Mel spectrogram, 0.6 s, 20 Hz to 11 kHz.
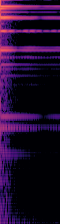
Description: Tring, Boss DR660, perc

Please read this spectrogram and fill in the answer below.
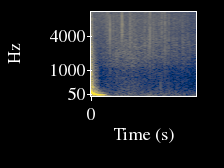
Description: kick; eddyflux; crate bd; dough-samples

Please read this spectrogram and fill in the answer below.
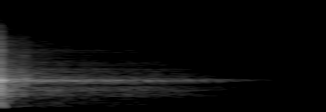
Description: perc; eddyflux

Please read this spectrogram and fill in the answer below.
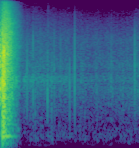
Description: snare; dough-samples; eddyflux

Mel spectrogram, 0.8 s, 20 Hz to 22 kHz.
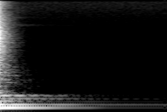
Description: Lite T3, Boss DR660, lt; drum machine

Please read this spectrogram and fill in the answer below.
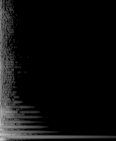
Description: dhin, mrid

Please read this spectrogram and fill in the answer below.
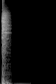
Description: HH, MPC1000; drum machine; CHH

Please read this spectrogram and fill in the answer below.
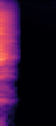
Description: snare; dough-samples; eddyflux

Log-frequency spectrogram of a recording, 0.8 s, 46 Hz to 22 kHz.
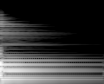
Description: SlapBs, BossDR660 fx; drum machine

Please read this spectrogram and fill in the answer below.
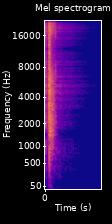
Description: clap; eddyflux; dough-samples

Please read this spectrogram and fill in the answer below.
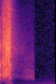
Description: shaker; dough-samples; eddyflux

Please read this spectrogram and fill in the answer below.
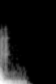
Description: kick; eddyflux; crate bd; dough-samples

